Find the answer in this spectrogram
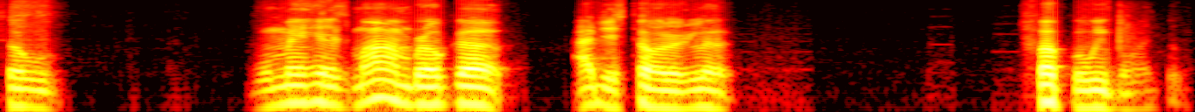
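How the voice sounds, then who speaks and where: A man's voice: medium pitch, steady tone, measured pace, darkish tone, dry recording. A man in his late thirties in casual podcast chat, talking in loose, slangy, emphatic stories. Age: 30s. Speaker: podcast host.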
